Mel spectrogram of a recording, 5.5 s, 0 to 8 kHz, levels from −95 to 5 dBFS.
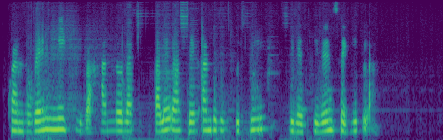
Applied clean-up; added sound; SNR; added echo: neural separator model SepFormer DNS4.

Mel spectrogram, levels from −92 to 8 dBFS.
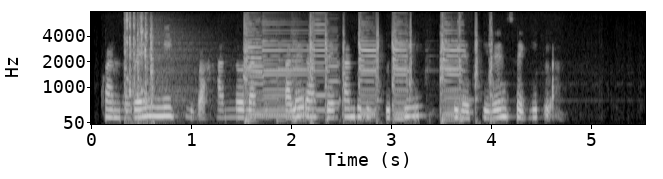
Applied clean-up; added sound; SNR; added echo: none; Mechanisms + Electric guitar; 3 dB; none.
